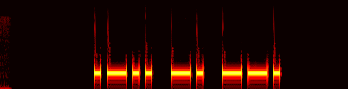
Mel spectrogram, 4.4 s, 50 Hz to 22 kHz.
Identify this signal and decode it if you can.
Morse code, heard as a keyed tone, about 15 wpm, 700 Hz. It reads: LNG
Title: USA Call Sign Postfixes - 3 Letters 15wpm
